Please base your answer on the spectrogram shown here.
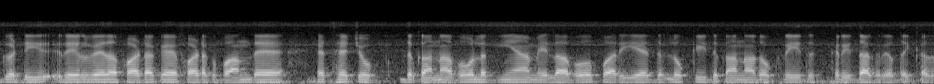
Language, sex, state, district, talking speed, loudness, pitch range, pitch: Punjabi, male, Punjab, Kapurthala, 160 wpm, -18 LUFS, 105-110 Hz, 110 Hz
